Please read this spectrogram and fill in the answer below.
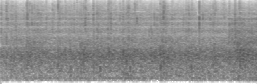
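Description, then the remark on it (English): The audience of Connect Church applauds steadily after a speaker finishes, a dense wash of many hands clapping at an even, moderate loudness with no voices standing out. “And they won't applaud every week when you're done.”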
